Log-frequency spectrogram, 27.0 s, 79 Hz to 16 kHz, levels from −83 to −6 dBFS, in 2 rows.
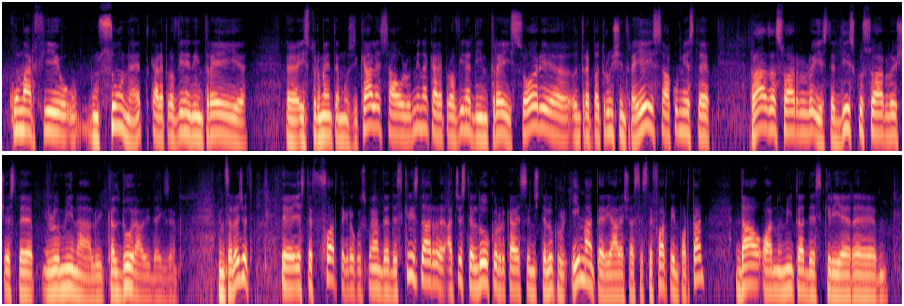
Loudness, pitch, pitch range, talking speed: -19 LUFS, 140 Hz, 130-160 Hz, 145 wpm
